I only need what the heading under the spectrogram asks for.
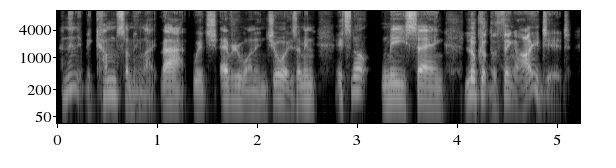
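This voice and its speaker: A man's voice: medium pitch, sing-song, quick pace, fairly bright tone, no room sound, clean studio sound. A man speaking as a voice actor being interviewed, wordy and articulate, with whimsical turns of phrase. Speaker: guest, voice actor. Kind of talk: conversational interview.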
